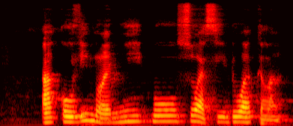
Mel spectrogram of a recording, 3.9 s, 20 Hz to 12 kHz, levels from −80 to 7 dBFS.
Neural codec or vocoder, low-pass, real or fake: codec, 32 kHz, 1.9 kbps, SNAC; 10.8 kHz; fake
